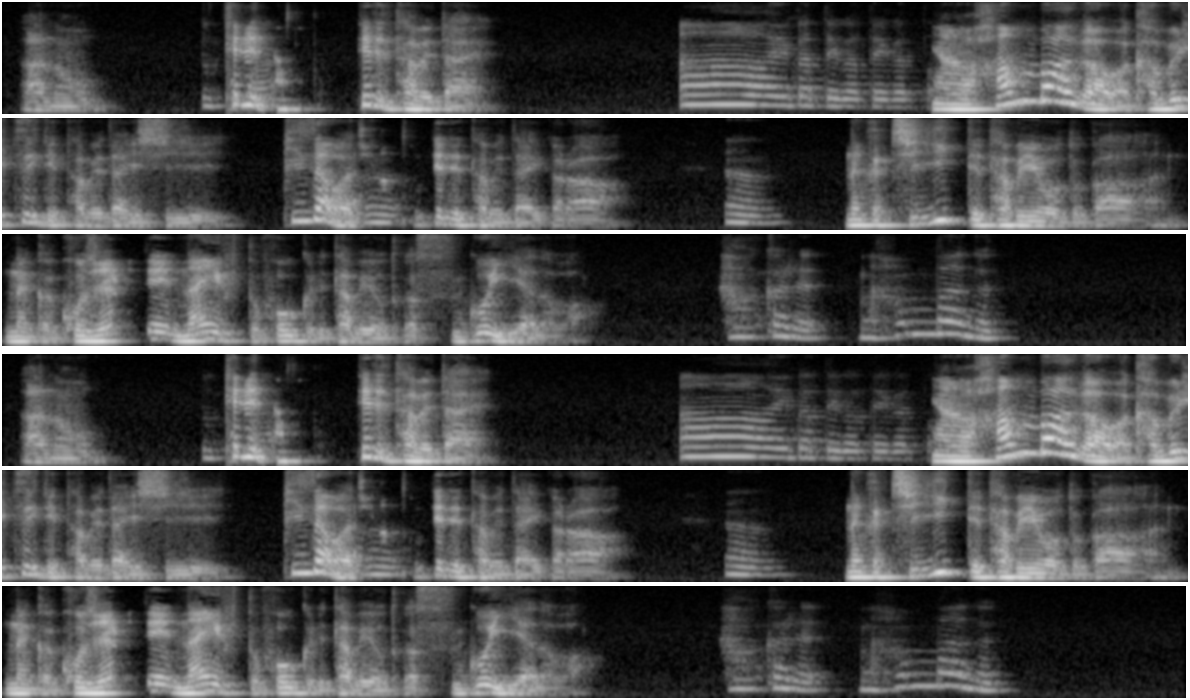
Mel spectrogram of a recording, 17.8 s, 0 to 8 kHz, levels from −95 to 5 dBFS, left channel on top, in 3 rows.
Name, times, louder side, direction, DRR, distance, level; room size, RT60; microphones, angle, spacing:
voice 1, 0.1-0.5 1.1-1.5 1.8-2.4 4.7-7.0 7.4-7.8 8.1-9.0 10.2-14.8, right 2 dB, 10° right, 0.3 m, -20 dB
voice 2, 1.0-1.4 3.4-4.6 7.5-7.9 9.5-9.8 12.2-12.4 15.5-16.9, left 1 dB, 50° left, 1.4 m, -32 dB
7.1 x 2.6 x 5.2 m
head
